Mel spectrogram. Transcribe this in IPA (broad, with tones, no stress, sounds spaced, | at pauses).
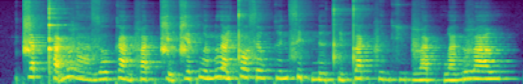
t͡ɕ a˦˥ k̚ t̪ʰ a̰˧˥ ŋ v a̤ː˨˩ z o˧ k a˧˩ ŋ f a˨˩ k̚ t͡ɕ ə̰˧˨ w t͡ɕ ɛ˨˦ k w ə˨˦ m l a˨˦ j t̪ ɔ˧ s ə˧ w k ɨ˨˦ n s i˨˩ t̚ n ɨ˧˩ t̪ʰ ḭ˧˨ t̪ a˦˥ k̚ f ɨ̤˨˩ n x i̤˨˩ m v a˨˩ k̚ h w a˨˦ n v a˧ w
